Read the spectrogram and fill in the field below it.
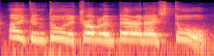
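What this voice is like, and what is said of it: Put-on Jamaican accent. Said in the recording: “I don't know why I just said the Jamaican accent.”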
